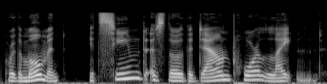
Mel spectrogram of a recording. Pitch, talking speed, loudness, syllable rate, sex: 190 Hz, 185 wpm, -17 LUFS, 5.1 syllables/s, female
